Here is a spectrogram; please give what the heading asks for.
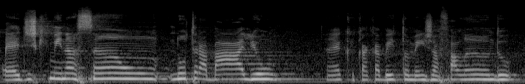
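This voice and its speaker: Hoarse woman lecturing in a church hall. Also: fairly high pitch, little pitch movement, a little slow, darkish tone. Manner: earnest, many "né?" tags. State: hoarse from a cold. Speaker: psychologist giving a church talk. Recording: roomy hall with faint background noise.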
